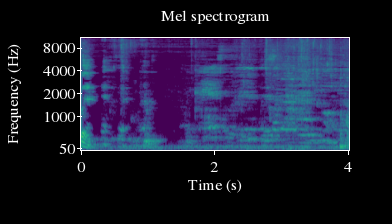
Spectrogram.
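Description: Faint, wet sounds of a wooden paddle being worked through thick, boiled-down sugarcane syrup in a large iron pan: the syrup being stirred as it thickens toward setting into rapadura.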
